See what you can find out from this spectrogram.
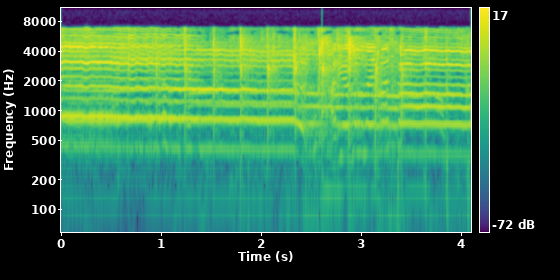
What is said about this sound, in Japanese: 学園7周年どうもありがとうございました。多くのお客様もね、あの拍手いただいてどうもありがとうございました。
